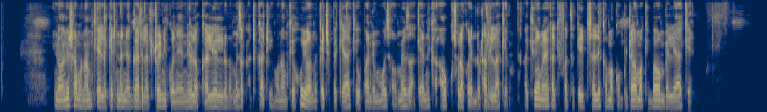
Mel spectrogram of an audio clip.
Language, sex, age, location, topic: Swahili, male, 25-35, Nairobi, education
